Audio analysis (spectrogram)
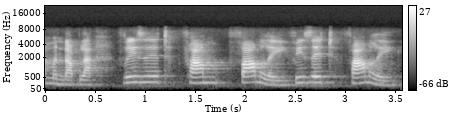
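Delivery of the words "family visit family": normal talking voice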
